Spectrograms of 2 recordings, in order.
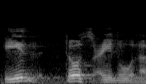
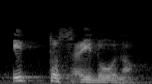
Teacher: لو قلت إذ تصعدون فالذال، النطق اللساني من الذال ورجع إلى التاء، فهذا إظهار · Shown in: first take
